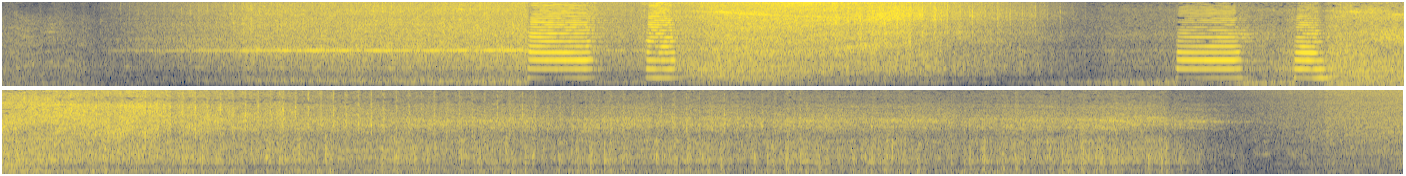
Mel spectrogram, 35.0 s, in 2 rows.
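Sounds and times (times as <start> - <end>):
train wheels clattering over rail joints: 8.0 - 13.5, 17.8 - 32.4.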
